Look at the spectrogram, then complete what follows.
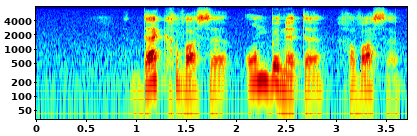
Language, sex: Afrikaans, male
